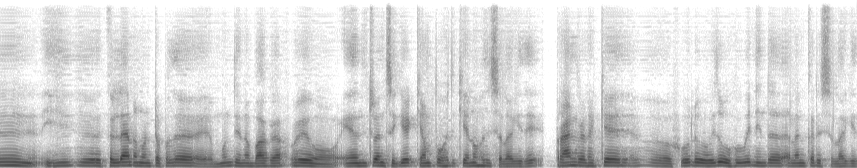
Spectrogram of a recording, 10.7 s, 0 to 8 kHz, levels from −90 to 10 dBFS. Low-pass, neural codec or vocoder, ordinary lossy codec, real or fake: none; codec, 16 kHz, about 1 kbps, DyCAST, with the encoder's durations; none; fake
